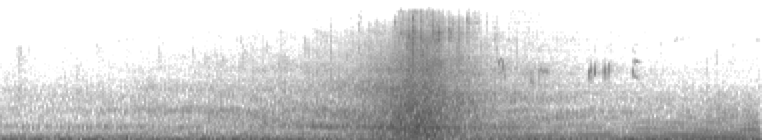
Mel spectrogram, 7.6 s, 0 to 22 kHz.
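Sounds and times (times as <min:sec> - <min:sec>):
mountain bike riding fast: 0:00.0 - 0:07.6.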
